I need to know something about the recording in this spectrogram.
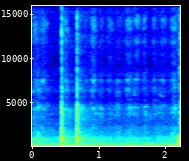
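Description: Pen writing on an interactive display screen, with two light taps about half a second in.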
